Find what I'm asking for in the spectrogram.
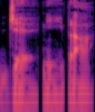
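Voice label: "jenira", concatenated syllables; Affixing experiment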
